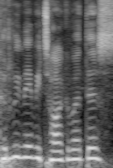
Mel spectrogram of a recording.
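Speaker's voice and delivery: courteous English gentleman manner. Acting out how a guy would ask for a talk, as a British gentleman. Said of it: "He sounds like a British gentleman".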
